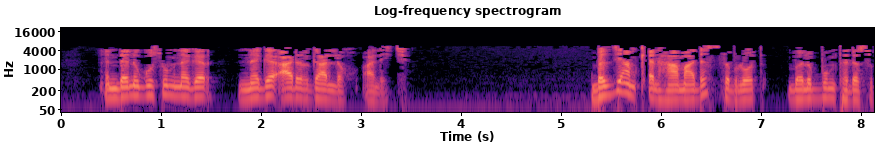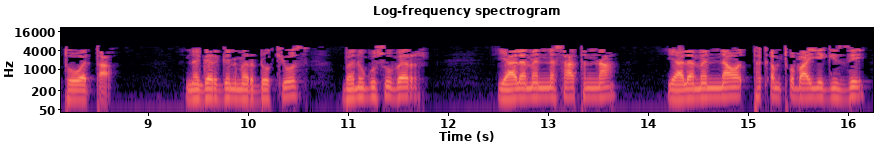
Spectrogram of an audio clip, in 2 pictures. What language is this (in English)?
Amharic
